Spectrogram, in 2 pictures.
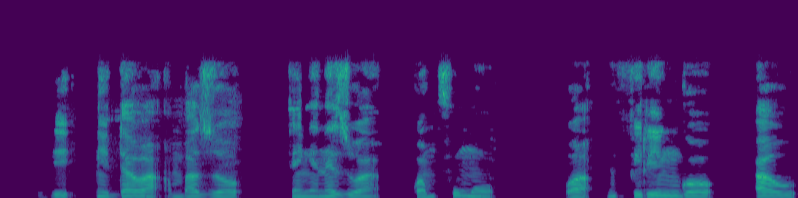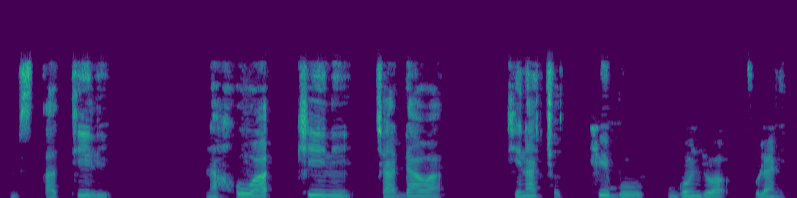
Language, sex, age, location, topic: Swahili, male, 18-24, Wajir, health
